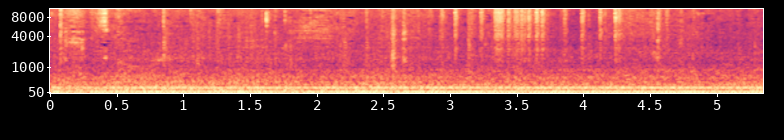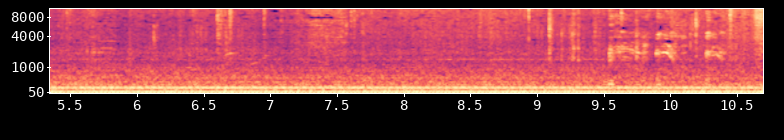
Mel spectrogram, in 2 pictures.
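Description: Tour bus engine and road noise heard from inside the cabin while driving: a steady low drone.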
